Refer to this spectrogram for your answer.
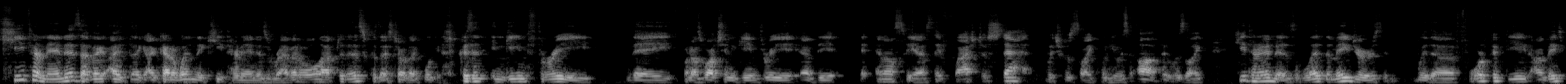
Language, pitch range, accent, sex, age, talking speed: English, 105-140 Hz, American, male, 30-49, 230 wpm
